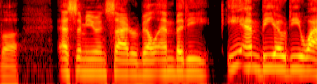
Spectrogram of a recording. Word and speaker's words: Embody: But we'll have a SMU insider, Bill Embody, E-M-B-O-D-Y. How would you pronounce E-M-Body? I think you got it right. Embody? Yeah, Embody.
